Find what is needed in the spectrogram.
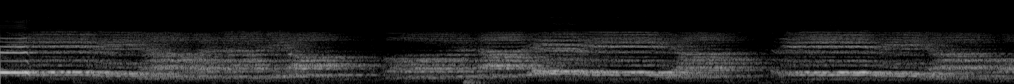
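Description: Choir recording played back, the choir singing sustained chords in three phrases that each swell and fade.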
